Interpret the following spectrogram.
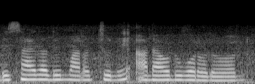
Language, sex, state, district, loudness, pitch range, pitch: Chakma, female, Tripura, Unakoti, -14 LUFS, 205-215 Hz, 205 Hz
